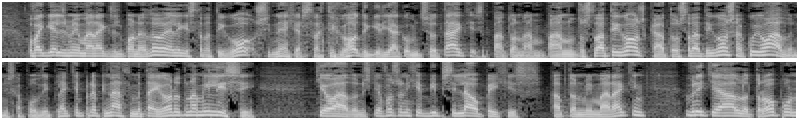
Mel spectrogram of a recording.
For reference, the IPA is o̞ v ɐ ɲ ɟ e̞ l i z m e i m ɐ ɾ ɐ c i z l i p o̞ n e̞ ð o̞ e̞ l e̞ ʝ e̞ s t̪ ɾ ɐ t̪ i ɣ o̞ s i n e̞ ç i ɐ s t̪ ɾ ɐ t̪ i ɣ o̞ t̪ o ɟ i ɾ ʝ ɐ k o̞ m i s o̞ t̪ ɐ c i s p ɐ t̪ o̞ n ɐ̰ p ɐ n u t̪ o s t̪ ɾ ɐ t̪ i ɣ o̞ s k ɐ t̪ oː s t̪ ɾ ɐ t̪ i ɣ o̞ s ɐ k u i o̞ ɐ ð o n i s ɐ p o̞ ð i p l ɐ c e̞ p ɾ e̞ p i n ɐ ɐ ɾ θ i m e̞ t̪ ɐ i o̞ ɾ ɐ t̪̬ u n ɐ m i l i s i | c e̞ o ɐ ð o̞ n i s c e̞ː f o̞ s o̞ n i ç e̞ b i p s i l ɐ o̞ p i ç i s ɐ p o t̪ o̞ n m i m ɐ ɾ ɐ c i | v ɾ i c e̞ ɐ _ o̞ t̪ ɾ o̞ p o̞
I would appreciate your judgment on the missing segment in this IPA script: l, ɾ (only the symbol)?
l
